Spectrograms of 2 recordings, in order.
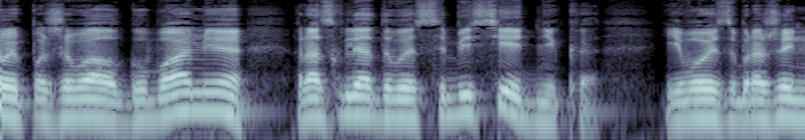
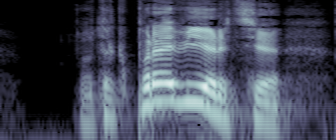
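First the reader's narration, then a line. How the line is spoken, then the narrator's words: Irritated, curt. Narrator (Russian): раздраженно бросил Збанацкий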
